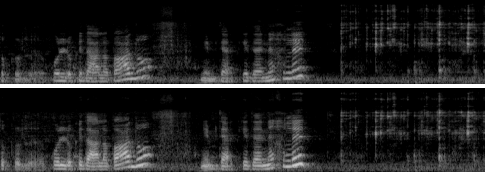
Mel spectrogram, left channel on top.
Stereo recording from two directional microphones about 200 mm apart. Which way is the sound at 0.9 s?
35° right (ahead or behind).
